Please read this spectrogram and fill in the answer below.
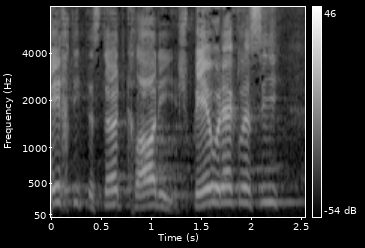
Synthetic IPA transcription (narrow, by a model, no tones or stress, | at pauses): ɪχt̪iɡ̥̚d̥ɑsd̥øːt̚kʰlɑːɾiʃpɪːlɾɛɡləsi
